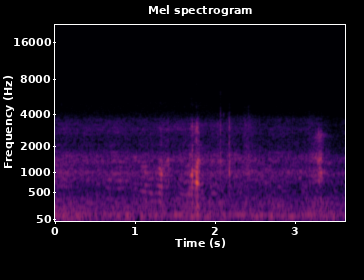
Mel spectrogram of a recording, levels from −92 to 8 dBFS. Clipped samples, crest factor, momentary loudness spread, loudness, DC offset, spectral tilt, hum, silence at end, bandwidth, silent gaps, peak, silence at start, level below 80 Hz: under 0.1%; 28 dB; 15 LU; -47 LUFS; under 0.1%; -3 dB/octave; none; 0 s; 7.2 kHz; none; -20 dBFS; 0 s; -66 dBFS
